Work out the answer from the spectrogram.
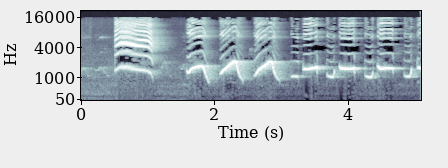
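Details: Black-throated laughingthrush singing a varied forest-style morning song: a bright, falling whistle, three loud rising-then-dropping slurred whistles, then a quick run of short, steady, clear whistled notes.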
